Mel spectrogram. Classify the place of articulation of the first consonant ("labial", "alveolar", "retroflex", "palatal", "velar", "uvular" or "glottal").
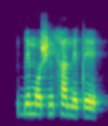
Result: labial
